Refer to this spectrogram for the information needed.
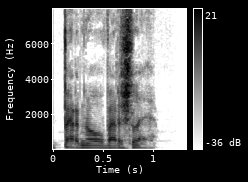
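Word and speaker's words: Pernand-Vergelesses: Alloxe Corton, vyslovuj Alloxe Corton, Lado X Serigny, vyslov Ladois Serigny, Pernard Vergelses, vyslovuj Pernod Verglès.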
